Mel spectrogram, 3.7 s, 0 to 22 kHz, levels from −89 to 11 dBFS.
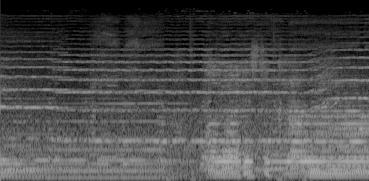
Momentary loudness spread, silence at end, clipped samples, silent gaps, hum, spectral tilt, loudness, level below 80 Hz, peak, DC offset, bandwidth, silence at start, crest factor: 7 LU; 0 s; under 0.1%; none; none; -4 dB/octave; -26 LUFS; -52 dBFS; -10 dBFS; under 0.1%; 17 kHz; 0 s; 16 dB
